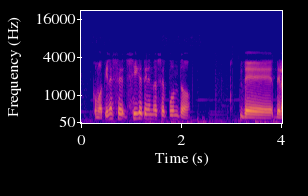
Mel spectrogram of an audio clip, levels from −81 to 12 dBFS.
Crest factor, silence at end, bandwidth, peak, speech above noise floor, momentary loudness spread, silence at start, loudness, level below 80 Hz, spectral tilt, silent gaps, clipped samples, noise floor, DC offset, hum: 20 dB; 0 s; 5.2 kHz; -4 dBFS; 35 dB; 9 LU; 0.25 s; -24 LUFS; -58 dBFS; -6 dB/octave; none; under 0.1%; -59 dBFS; under 0.1%; none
